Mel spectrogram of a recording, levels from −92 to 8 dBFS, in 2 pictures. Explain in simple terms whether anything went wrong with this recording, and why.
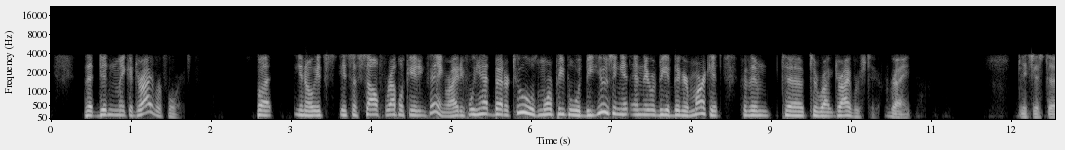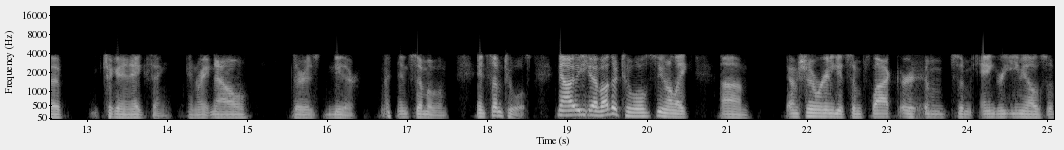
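The whole clip has gone through the G.729 codec, a phone-call codec that rebuilds speech from a simple model of the voice and throws away everything above 4 kHz. That's why the speech sounds muffled, a bit rough and slightly synthetic the whole way through.

There are also two spots of VoIP packet loss concealed by the speech codec. Around 19.21 to 19.32 s, just before "have other tools you", about 40 ms of audio went missing. Around 23.32 to 23.67 s, right after "get some flack or", about 140 ms was lost. In both gaps the decoder guessed by stretching out the last bit of sound it had, so you hear a brief buzzy or smeared tone that fades, and the speech stays weak or distorted for a moment afterwards.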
